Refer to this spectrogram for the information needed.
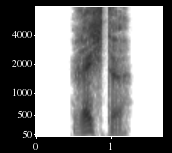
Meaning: inflection of recht: 1. strong/mixed nominative/accusative feminine singular 2. strong nominative/accusative plural 3. weak nominative all-gender singular 4. weak accusative feminine/neuter singular
- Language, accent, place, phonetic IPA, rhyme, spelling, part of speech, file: German, Germany, Berlin, [ˈʁɛçtə], -ɛçtə, rechte, adjective / verb, De-rechte.ogg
